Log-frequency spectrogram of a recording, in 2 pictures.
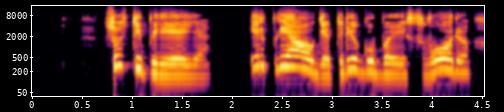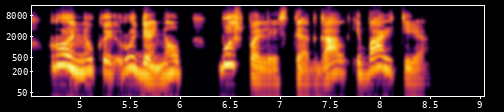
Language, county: Lithuanian, Vilnius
